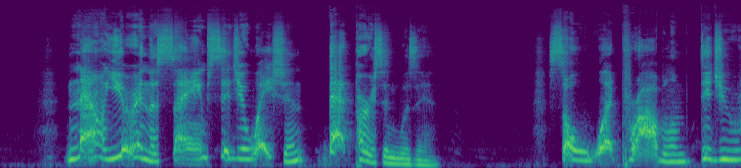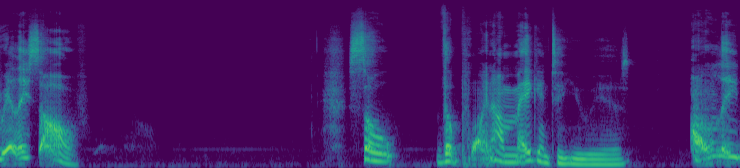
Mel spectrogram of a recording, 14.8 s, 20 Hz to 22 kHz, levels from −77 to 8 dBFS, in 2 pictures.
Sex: male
